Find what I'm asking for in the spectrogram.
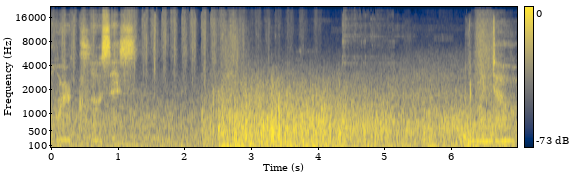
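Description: Heavy rolling thunder and rain from a thunderstorm in the video game Life Is Strange: Double Exposure, swelling louder partway through and holding as a dense, continuous rumble with some lighter effects at the start and end.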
